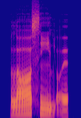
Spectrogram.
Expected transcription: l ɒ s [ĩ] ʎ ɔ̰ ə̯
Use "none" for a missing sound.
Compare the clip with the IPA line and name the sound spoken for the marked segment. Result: ĩ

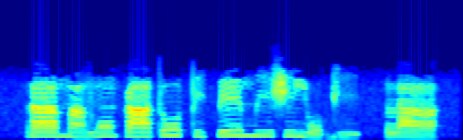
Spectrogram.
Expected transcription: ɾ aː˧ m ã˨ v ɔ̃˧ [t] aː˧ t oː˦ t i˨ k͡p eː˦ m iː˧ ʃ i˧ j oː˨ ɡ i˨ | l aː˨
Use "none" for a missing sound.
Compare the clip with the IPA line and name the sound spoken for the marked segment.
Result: k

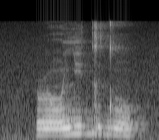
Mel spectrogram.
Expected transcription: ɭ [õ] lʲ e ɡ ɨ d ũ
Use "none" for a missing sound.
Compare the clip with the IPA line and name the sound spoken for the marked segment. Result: õ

